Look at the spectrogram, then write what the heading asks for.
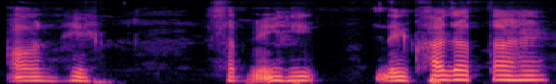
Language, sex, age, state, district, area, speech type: Hindi, female, 60+, Uttar Pradesh, Lucknow, urban, spontaneous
